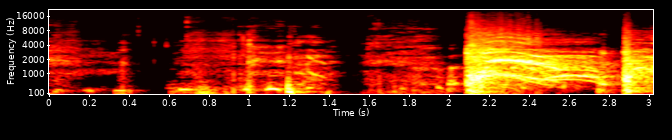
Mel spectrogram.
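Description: A person coughs several times up close, rough throaty bursts ending in a loud, harsh hack.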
